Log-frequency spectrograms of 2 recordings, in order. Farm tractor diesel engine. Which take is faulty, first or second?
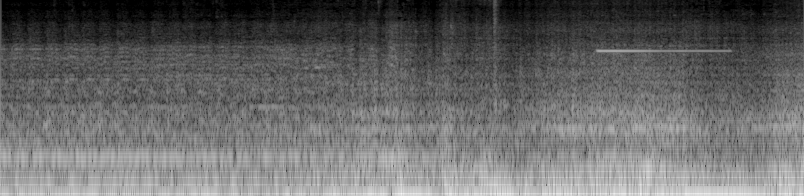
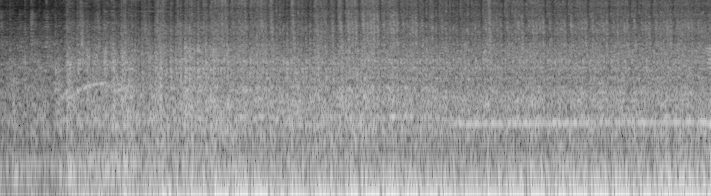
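second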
